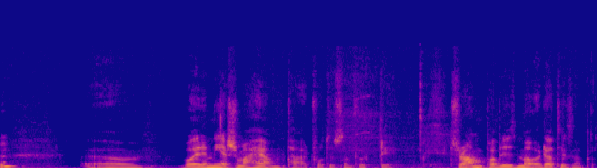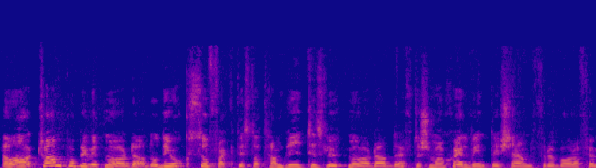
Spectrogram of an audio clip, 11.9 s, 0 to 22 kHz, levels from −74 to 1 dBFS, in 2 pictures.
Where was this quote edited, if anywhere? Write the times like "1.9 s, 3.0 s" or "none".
none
